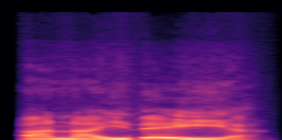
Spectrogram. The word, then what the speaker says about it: anaideia: Nos vamos a meter en la palabra clave, anaideia. Alguien que la pronuncia, anadeia.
